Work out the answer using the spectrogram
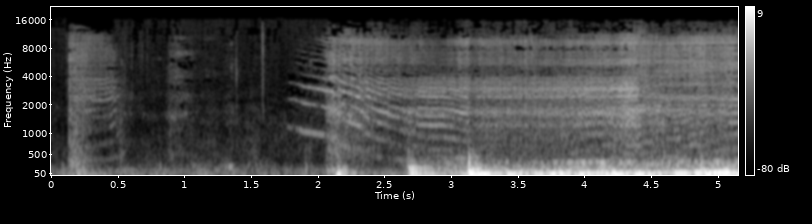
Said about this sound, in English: God, why won't that person just... Why won't they grease up their door? That person needs some WD-40, I think.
